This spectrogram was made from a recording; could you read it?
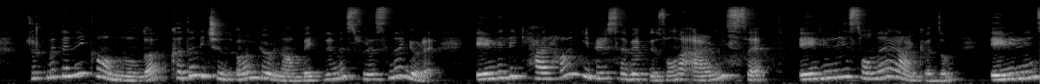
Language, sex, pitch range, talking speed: Turkish, female, 215-320 Hz, 115 wpm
